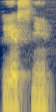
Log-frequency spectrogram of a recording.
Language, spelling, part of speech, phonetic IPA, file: Russian, песни, noun, [ˈpʲesnʲɪ], Ru-песни.ogg
- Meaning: 1. inflection of пе́сня (pésnja): nominative/accusative plural 2. inflection of пе́сня (pésnja): genitive singular 3. inflection of песнь (pesnʹ)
